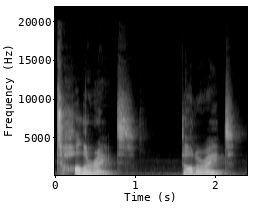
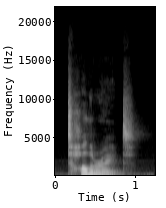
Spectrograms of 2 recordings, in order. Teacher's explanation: D is more at the back, t, t, t, t, t is more at the front. It's a sharper sound.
